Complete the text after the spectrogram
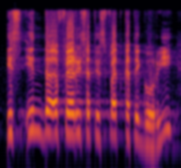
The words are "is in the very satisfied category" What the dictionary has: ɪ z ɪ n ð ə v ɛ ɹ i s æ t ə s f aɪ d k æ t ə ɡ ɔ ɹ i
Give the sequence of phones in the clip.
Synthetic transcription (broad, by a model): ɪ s ɪ n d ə f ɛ ɹ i s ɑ t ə s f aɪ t k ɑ t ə ɡ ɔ ɹ i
